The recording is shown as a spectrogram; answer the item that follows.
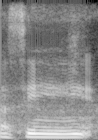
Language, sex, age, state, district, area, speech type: Punjabi, female, 30-45, Punjab, Mansa, urban, spontaneous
